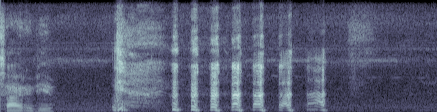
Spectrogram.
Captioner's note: Clive laughing scornfully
